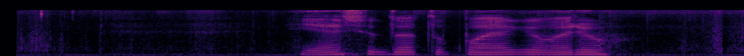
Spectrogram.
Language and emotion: Russian, neutral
